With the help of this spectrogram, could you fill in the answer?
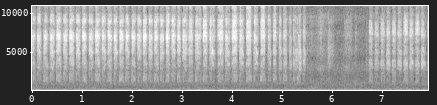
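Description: A thick orange felt-tip marker is rubbed in short strokes over a small, flat velvet-flocked paper poster card while coloring, as the other hand, with long red nails, holds the card. The result is a steady, rapid, soft scratchy rubbing with a bright hiss over a constant low hum. The bright strokes thin out briefly around the middle before resuming.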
